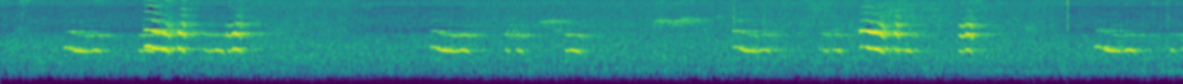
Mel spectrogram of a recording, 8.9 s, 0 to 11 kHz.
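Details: Yellow-throated toucans call at Chilamate Eco-Retreat, Sarapiquí, Costa Rica, on 24 April 2022: loud yelping three-note phrases every two to three seconds, with faint higher whistles from another bird behind.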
